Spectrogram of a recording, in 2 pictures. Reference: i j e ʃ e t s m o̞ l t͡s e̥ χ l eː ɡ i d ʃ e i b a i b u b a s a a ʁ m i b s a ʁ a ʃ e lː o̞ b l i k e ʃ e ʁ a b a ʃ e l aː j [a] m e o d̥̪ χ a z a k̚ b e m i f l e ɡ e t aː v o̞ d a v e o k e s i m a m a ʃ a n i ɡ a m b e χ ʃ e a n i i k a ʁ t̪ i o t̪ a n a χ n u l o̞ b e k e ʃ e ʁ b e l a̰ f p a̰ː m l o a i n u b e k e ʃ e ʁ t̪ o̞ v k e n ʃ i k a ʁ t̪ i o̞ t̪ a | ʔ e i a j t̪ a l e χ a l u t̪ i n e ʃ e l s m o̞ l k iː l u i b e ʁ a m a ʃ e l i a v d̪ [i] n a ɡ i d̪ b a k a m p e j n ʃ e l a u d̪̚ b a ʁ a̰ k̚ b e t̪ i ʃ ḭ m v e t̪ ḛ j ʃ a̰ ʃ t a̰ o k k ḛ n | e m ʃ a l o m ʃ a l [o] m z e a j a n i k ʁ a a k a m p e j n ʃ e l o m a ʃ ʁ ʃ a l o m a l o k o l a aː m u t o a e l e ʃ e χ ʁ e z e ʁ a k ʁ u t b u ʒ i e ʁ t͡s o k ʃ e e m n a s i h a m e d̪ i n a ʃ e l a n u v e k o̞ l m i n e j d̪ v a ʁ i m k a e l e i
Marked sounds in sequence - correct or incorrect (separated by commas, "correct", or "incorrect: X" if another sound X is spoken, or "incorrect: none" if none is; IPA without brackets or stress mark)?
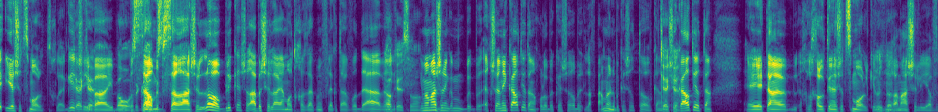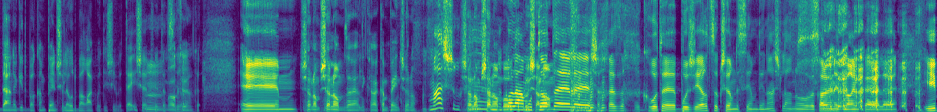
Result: correct, incorrect: a, correct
